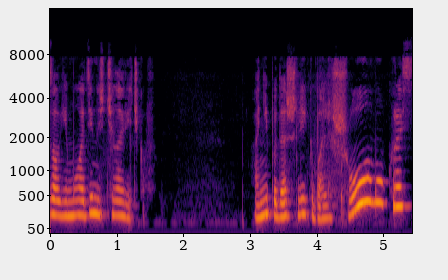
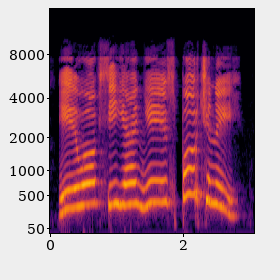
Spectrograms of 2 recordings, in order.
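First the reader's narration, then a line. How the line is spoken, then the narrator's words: Shouted. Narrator (Russian): закричал плюш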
